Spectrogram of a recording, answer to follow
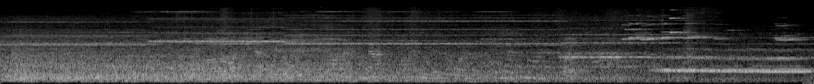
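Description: Train running on rails, with long steady wheel squeals over the rolling noise; a lower squeal comes in near the end.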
